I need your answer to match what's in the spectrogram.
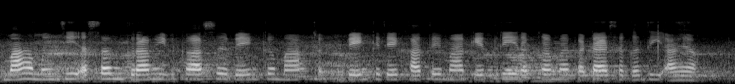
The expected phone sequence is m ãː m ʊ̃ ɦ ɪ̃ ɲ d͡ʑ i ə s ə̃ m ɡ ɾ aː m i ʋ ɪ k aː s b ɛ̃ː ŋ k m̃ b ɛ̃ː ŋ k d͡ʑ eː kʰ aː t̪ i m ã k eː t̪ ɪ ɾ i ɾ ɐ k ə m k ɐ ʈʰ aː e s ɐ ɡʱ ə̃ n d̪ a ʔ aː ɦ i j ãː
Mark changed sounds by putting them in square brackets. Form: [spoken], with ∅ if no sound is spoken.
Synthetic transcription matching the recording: m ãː m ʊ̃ ɦ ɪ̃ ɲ d͡ʑ i [ɐ] s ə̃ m ɡ ɾ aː m i ʋ ɪ k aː s b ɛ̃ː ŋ k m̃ b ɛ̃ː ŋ k d͡ʑ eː kʰ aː t̪ [e] m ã k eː t̪ ɪ ɾ i ɾ ɐ k ə m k ɐ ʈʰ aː e s ɐ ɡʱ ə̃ n d̪ [i] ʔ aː ɦ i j ãː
